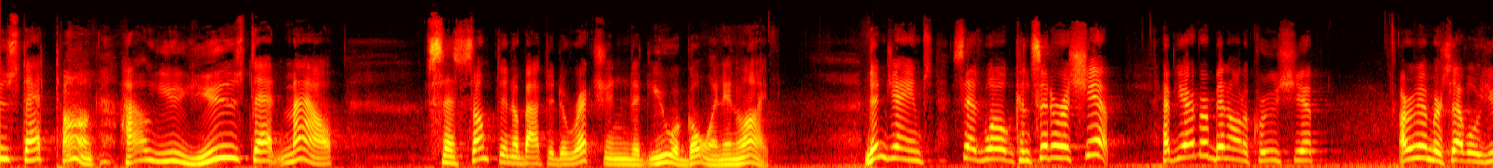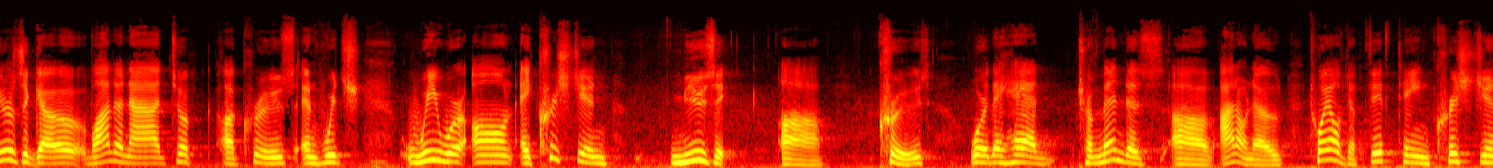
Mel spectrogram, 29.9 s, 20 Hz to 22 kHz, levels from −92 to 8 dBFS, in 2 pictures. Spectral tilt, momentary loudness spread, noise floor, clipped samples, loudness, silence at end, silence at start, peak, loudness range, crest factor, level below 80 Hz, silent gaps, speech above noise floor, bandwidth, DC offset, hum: -5.5 dB/octave; 8 LU; -48 dBFS; under 0.1%; -19 LUFS; 0 s; 0 s; 0 dBFS; 2 LU; 20 dB; -44 dBFS; none; 30 dB; 14.5 kHz; under 0.1%; none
